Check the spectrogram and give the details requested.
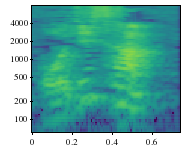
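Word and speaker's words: おじさん: 오지상 그런데 어 삼촌 삼촌은 어떻게 오지상 해서지가 짧으면 삼촌이고 지하고 길면 할아버지입니다 이거 아주 조심해야 되죠 그러니까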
